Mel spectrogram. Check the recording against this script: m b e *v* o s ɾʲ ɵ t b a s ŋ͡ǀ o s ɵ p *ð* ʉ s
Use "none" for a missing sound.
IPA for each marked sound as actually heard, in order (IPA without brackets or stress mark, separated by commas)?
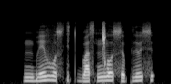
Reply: v, ð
